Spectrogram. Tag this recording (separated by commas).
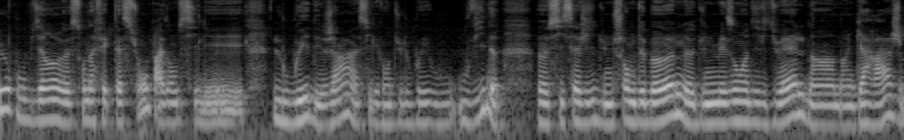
Speech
